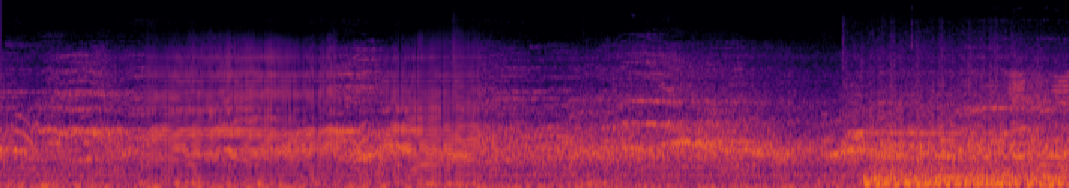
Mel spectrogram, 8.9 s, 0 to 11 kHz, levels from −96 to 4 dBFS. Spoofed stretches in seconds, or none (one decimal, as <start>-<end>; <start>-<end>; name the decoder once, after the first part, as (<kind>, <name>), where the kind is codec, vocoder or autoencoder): 1.2-2.8 (vocoder, BigVGAN v2); 3.2-4.0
